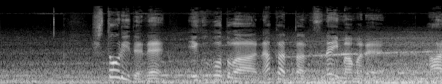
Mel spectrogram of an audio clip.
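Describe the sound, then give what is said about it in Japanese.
A steady, heavy engine roar from an airplane fills the background, loud and continuous beneath a man talking in the foreground. “飛行機がすごい飛行機がすごい声が入ってるのが果たしてわあすごいエンジン音だすっごいエンジン音だうわーすっごいなこれものすごいものすごい音だなこれ”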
